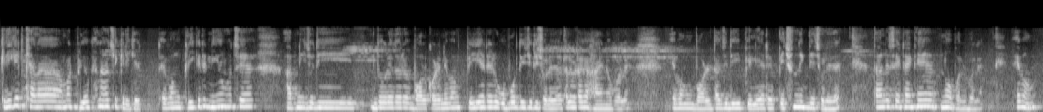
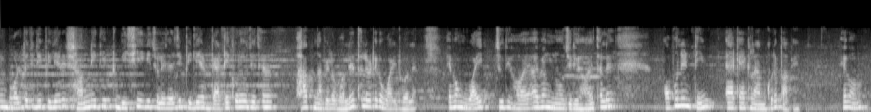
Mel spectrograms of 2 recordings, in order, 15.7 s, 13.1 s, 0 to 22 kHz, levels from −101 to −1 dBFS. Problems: none marked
